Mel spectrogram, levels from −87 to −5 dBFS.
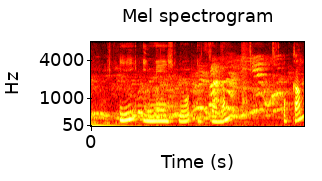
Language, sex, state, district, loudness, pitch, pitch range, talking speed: Telugu, female, Andhra Pradesh, Sri Satya Sai, -19 LUFS, 210 Hz, 185-260 Hz, 70 wpm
